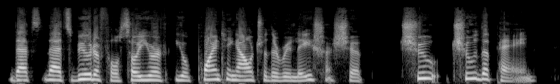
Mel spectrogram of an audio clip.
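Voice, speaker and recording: A woman speaks with a Portuguese accent at a medium pitch, with ordinary pitch variation and a moderate pace. The recording is very clean and dry, close with no echo and a silent background. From Brazil. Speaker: psychotherapist. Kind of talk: interview.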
